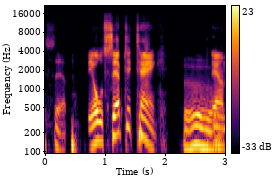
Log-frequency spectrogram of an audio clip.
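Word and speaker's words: Sepp: goat type of Step actually take out the tea it's a set it's a sep the old septic tank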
